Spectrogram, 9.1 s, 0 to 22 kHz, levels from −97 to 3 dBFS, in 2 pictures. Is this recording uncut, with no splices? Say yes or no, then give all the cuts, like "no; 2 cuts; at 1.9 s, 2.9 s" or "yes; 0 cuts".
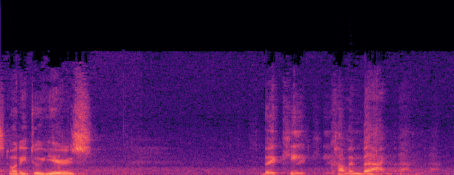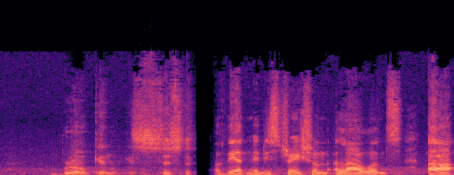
no; 1 cut; at 6.7 s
